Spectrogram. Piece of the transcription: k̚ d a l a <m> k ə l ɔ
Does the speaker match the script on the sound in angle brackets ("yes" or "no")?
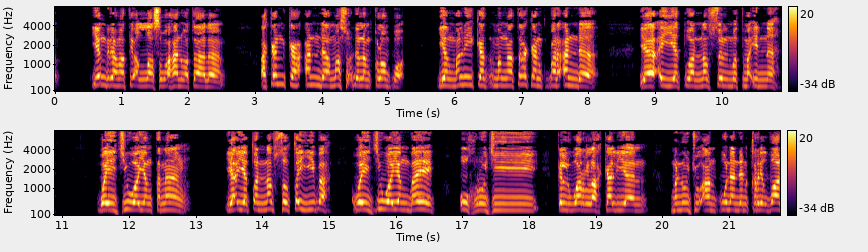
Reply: yes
